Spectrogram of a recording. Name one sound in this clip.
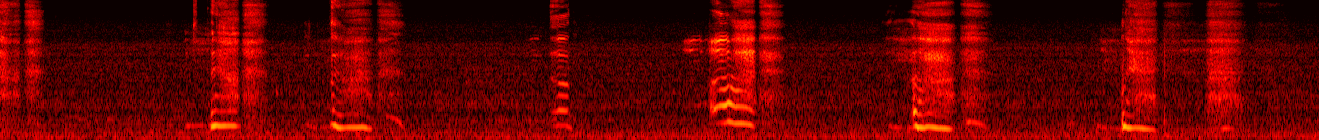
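A young woman speaks close by in short, strained bursts with pauses between them.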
